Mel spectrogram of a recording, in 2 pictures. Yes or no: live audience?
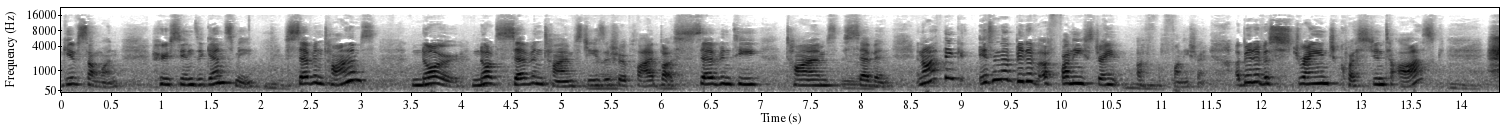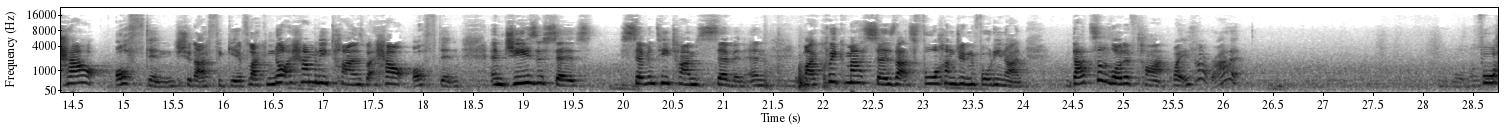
yes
